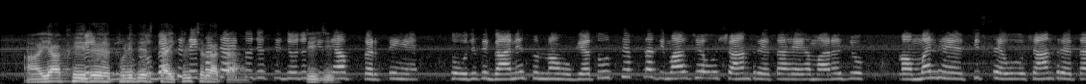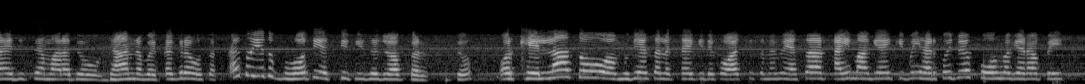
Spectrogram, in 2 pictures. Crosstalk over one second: present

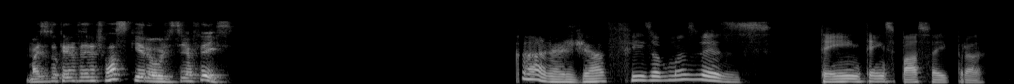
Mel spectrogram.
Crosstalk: none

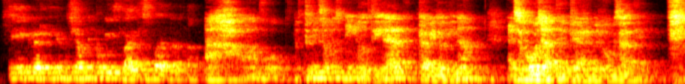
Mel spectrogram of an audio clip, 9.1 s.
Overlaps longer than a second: none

